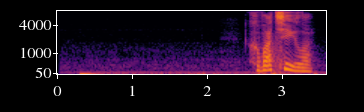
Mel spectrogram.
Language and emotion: Russian, angry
